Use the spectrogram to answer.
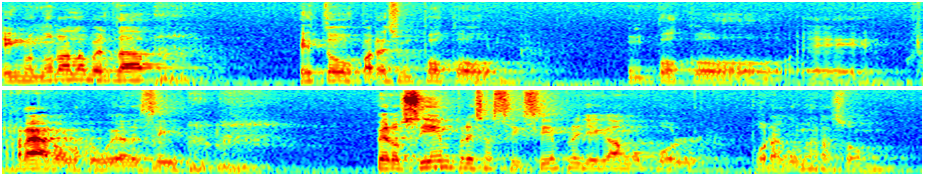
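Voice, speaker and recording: A man with a medium pitch speaks at a fairly slow pace with lively intonation and long, frequent pauses, amid light background noise and audible room echo. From Dominican Republic, Maimón de Bonao; Dominican Republic. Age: 40s. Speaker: interviewee. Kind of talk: testimony. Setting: at home. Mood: earnest, reflective. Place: studio. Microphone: lapel.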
